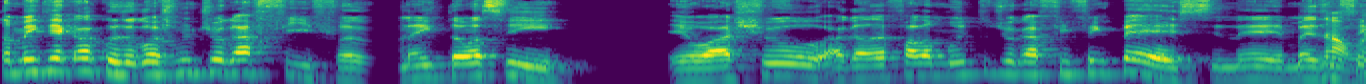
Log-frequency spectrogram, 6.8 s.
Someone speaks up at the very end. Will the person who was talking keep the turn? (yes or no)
no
